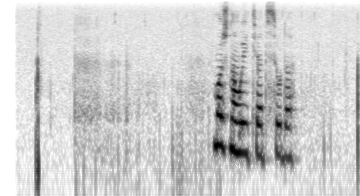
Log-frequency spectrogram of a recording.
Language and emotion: Russian, neutral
